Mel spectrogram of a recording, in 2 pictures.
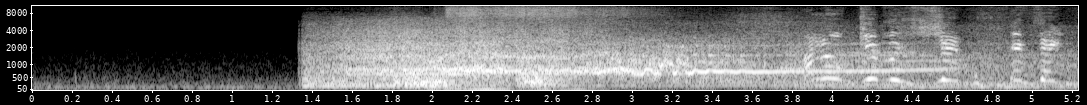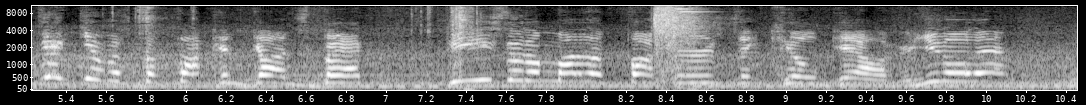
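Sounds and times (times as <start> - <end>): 
car engine roaring speeding out of a garage: 1.3 - 10.4
car tires squealing speeding out of a garage: 1.4 - 8.8
speech: 4.2 - 10.2.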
